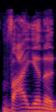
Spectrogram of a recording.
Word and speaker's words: Vienna: Uh in South Georgia, for those of you not listening in Georgia, there is a Vienna, Georgia, but it is pronounced Vianna, Georgia.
